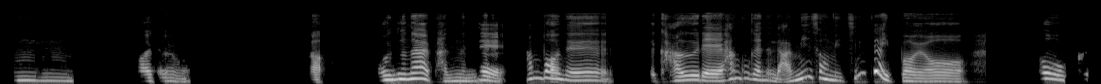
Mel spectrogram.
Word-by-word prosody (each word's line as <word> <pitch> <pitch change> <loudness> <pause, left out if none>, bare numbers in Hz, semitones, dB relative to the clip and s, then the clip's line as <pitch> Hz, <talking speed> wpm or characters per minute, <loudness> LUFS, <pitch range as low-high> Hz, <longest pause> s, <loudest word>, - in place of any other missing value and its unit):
음. 170 -4 -5 0.6
맞아요. 155 -3 -6 1.2
아. - - -2 0.6
어느 215 +5 +4
날 260 0 +6
봤는데 155 +1 -1 0.2
1 270 +4 -2
번은 190 -10 +2 0.5
가을에 180 -3 +3
한국에는 215 - -2
남이섬이 245 - 0
진짜 465 -9 +3
이뻐요. 140 - -1 0.7
어 255 -6 +2
그 - - -17
190 Hz, 170 characters per minute, -23 LUFS, 160-240 Hz, 1.2 s, 날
